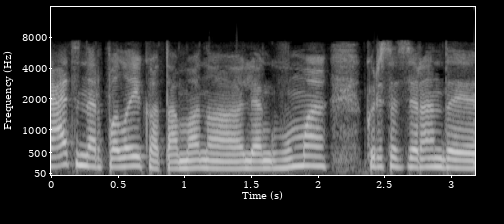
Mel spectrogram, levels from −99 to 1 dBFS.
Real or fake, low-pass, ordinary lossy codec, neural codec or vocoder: real; 7.2 kHz; AAC, 48 kbps; none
